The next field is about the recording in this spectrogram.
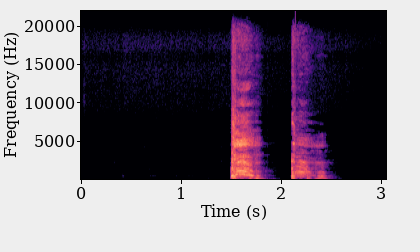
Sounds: Cough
